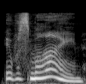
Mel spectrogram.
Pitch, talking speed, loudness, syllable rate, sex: 245 Hz, 210 wpm, -12 LUFS, 3.9 syllables/s, female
